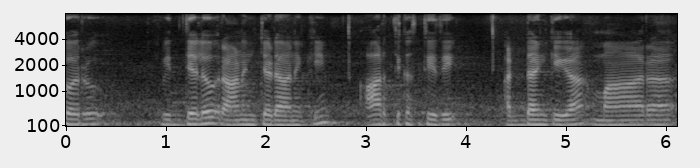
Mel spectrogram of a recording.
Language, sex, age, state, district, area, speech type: Telugu, male, 18-30, Telangana, Wanaparthy, urban, spontaneous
